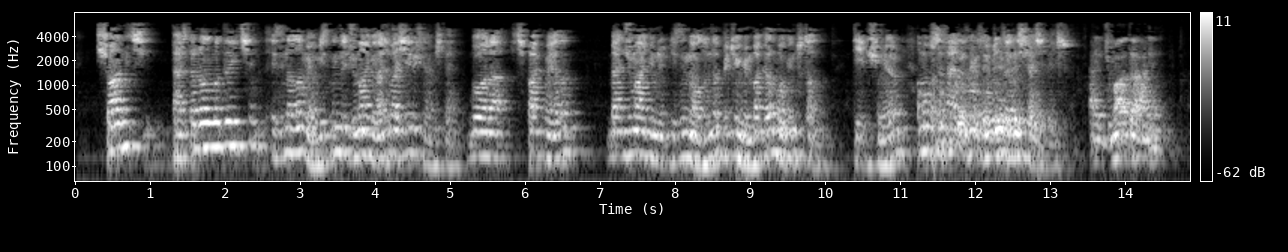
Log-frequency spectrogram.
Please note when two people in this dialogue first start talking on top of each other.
11.4 s

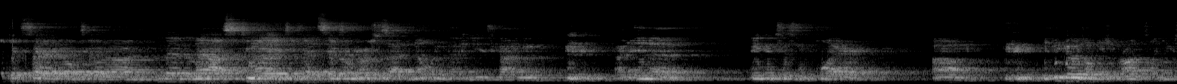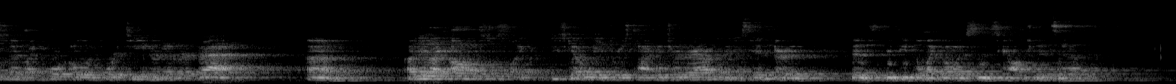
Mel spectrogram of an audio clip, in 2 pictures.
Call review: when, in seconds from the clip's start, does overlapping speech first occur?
1.9 s

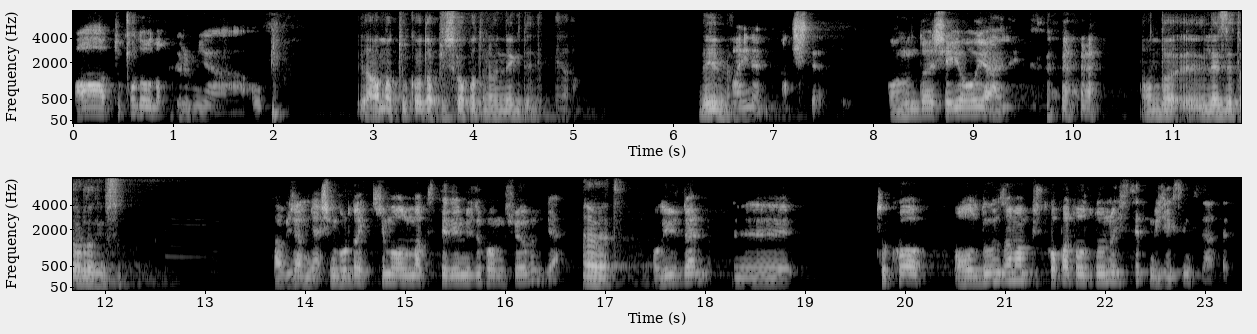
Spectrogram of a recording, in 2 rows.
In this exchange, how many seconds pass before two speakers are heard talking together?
none

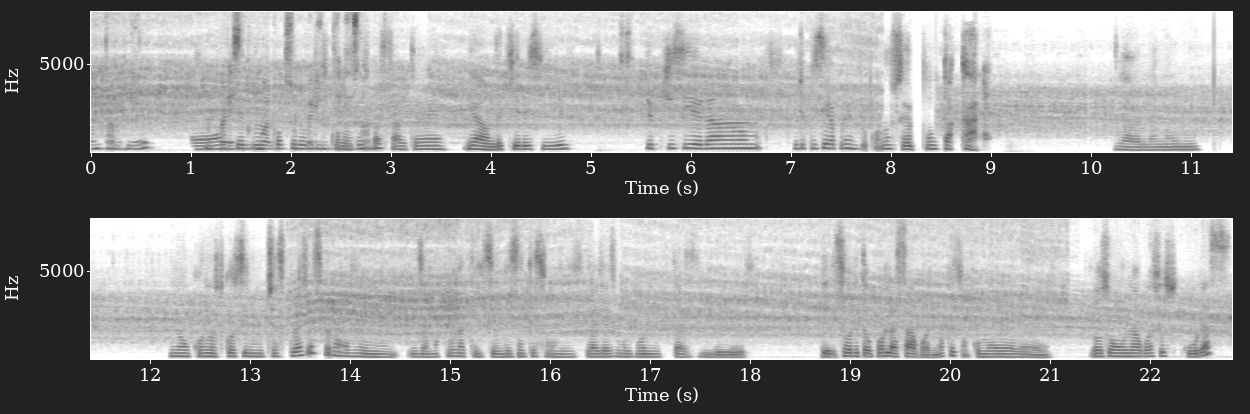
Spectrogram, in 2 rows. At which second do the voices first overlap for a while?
1.1 s

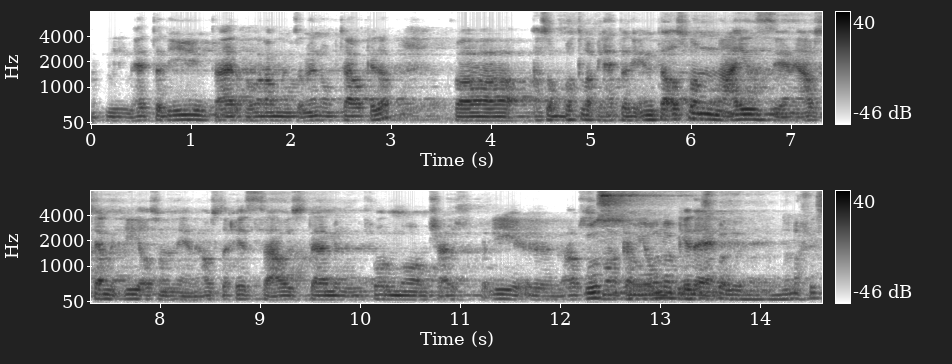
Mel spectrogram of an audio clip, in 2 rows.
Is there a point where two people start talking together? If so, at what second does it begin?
12.2 s

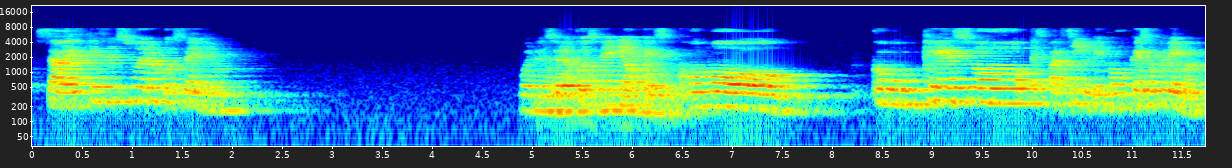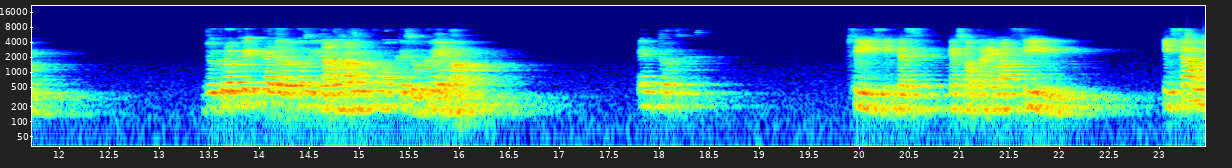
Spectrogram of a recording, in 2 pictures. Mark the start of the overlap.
5.0 s

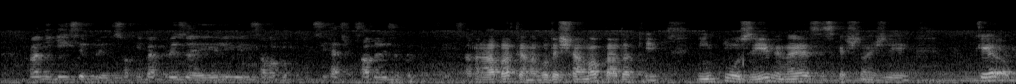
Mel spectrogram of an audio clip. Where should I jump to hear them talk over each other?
none

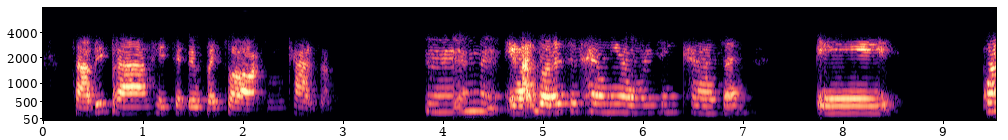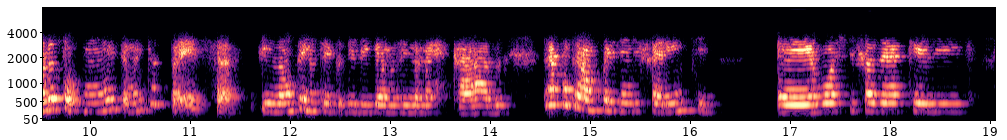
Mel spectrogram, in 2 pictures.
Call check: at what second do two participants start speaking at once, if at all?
none

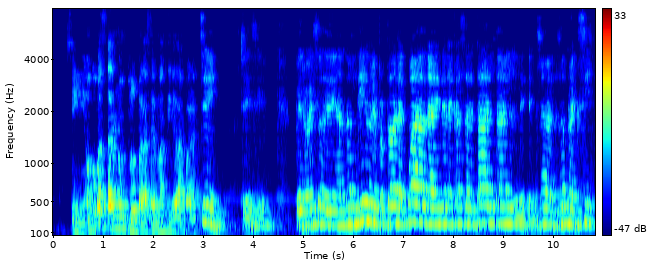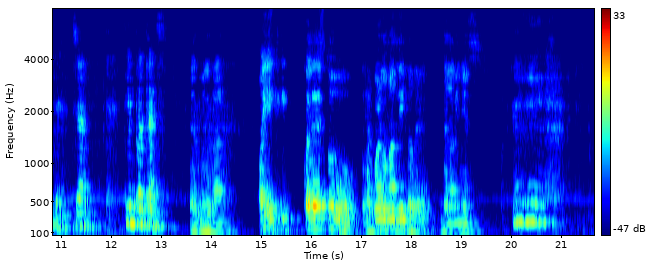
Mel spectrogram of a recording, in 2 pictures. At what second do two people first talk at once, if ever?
none

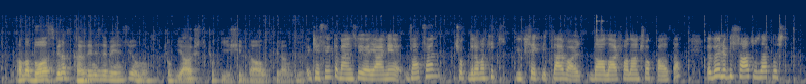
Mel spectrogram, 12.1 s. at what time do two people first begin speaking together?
none

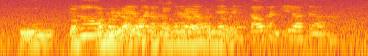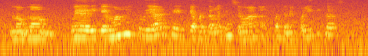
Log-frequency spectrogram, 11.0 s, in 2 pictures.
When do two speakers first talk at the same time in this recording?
1.0 s

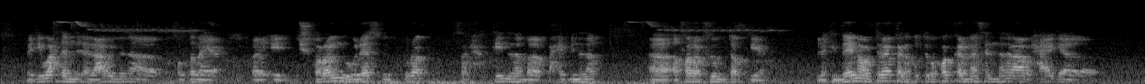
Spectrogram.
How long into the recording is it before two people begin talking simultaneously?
none

